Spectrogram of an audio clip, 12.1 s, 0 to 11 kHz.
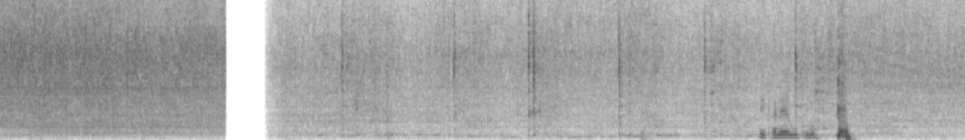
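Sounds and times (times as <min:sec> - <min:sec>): vegetables sizzling in hot oil: 0:00.0 - 0:12.0.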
